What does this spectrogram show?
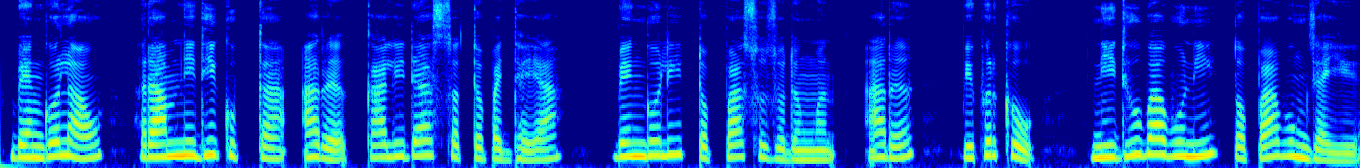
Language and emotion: Bodo, neutral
